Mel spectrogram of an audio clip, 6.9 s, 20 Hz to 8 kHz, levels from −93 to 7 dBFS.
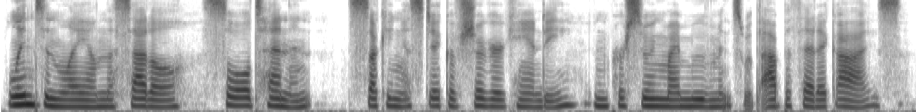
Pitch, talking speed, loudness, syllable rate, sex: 190 Hz, 175 wpm, -20 LUFS, 5.3 syllables/s, female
